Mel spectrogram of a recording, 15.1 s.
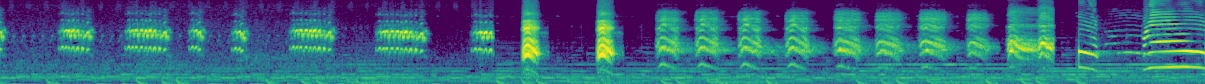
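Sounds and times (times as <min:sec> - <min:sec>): background music with held notes: 0:00.0 - 0:15.0
crow cawing: 0:06.5 - 0:06.9, 0:07.5 - 0:13.8.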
